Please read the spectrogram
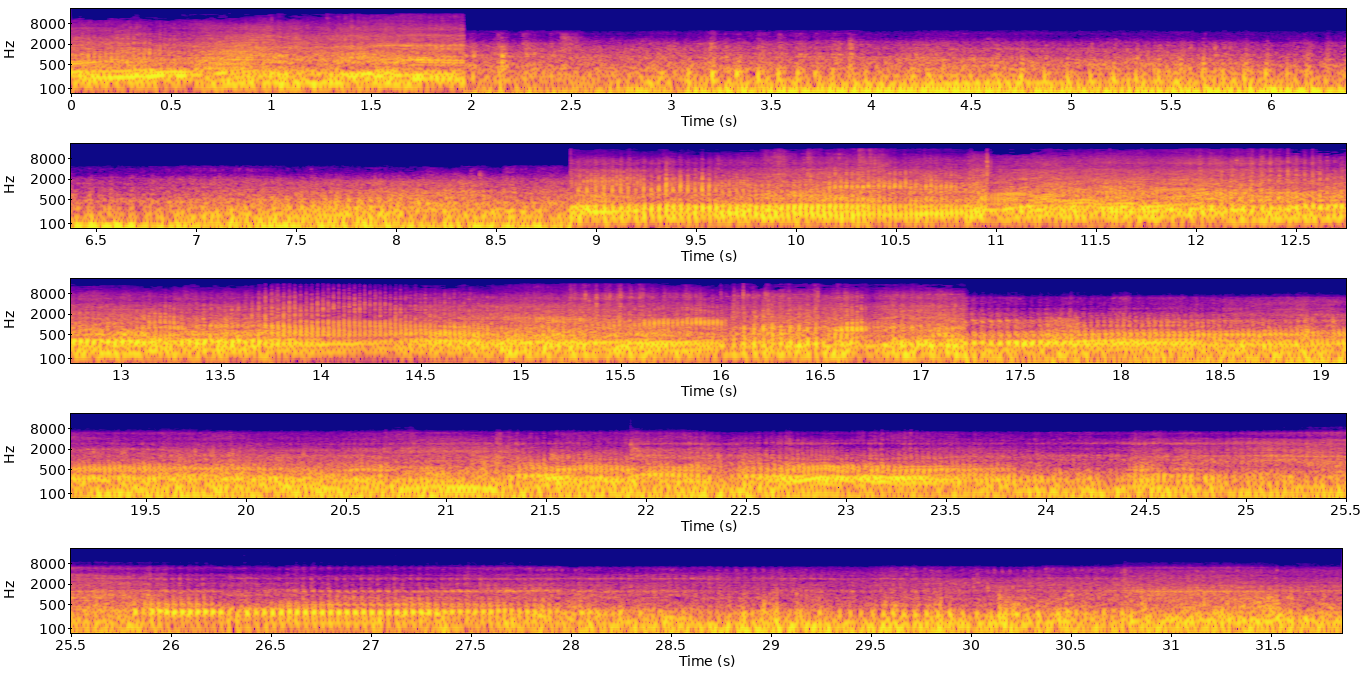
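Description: Off-road dirt-bike engines revving and accelerating across several edited clips, with abrupt changes in the sound at each cut. The longest clip, from a camera riding on a bike, has its engine heard close up under a steady rush of noise.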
